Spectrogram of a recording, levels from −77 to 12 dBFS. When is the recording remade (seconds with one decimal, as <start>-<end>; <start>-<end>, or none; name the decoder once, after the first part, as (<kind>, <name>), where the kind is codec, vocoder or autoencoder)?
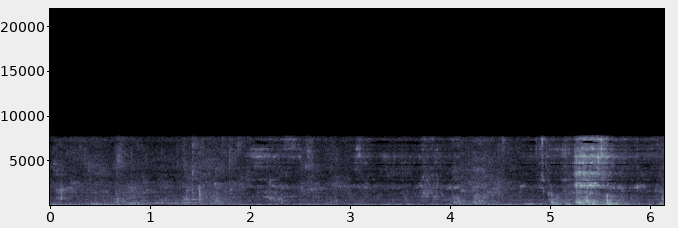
2.0-2.5 (vocoder, HiFi-GAN); 3.0-4.1; 4.7-6.1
